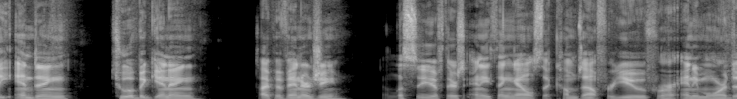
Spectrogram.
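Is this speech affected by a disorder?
No.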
